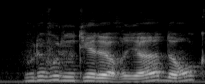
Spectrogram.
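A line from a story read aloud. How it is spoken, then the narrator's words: Gentle question. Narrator (French): lui demanda-t-elle doucement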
